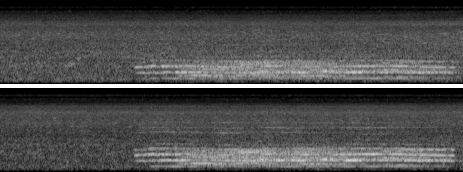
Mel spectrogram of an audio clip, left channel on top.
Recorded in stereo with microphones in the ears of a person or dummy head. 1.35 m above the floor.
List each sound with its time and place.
1.3 s a scream: 55° right (ahead or behind), 3 m; by 4.6 s 75° right (ahead or behind), 1.8 m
